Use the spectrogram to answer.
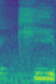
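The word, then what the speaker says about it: χ: Mas acho que a pronúncia não é assim. A pronúncia é qui, né?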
